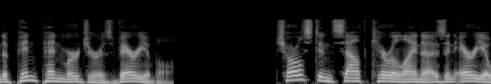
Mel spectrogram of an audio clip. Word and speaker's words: Charleston: the city, to which a standard listener would hear Charleston with a silent R.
